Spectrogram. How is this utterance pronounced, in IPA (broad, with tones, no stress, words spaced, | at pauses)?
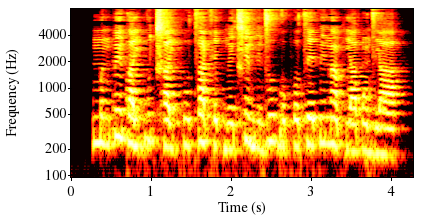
mə˨˩npẽ˥˧t̪a˨˩j bu˦t͡ɕʰa˨˩jpʰu˨˩t͡sa˥˧ kʰe˨k̚bẽ˨˩t͡ɕʰẽ˥˧ bĩ˨˩d͡zu˥˧ ɡo˧pʰo˧ t͡se˦t̪ĩ˦n ã˥˧pʰja˧pɔ̃˧d͡zja˨˩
